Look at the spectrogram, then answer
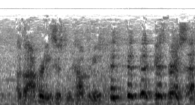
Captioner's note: laughter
